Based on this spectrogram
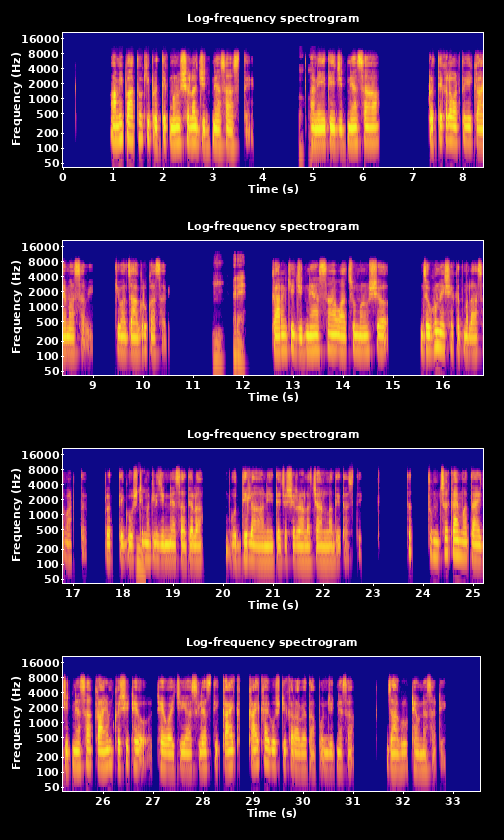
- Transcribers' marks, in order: tapping; other background noise
- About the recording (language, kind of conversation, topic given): Marathi, podcast, तुमची जिज्ञासा कायम जागृत कशी ठेवता?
